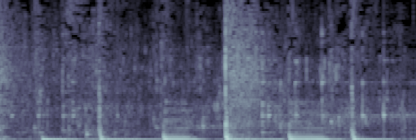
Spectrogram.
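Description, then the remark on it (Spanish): Tonic water pours into a glass over a measure of Branca Menta, filled to the top with a little foam. It makes a series of quick gurgling glugs and fizzy splashes in a steady, uneven rhythm. No one speaks. “Tónica hasta arriba. Un poquito de espuma y listo.”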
